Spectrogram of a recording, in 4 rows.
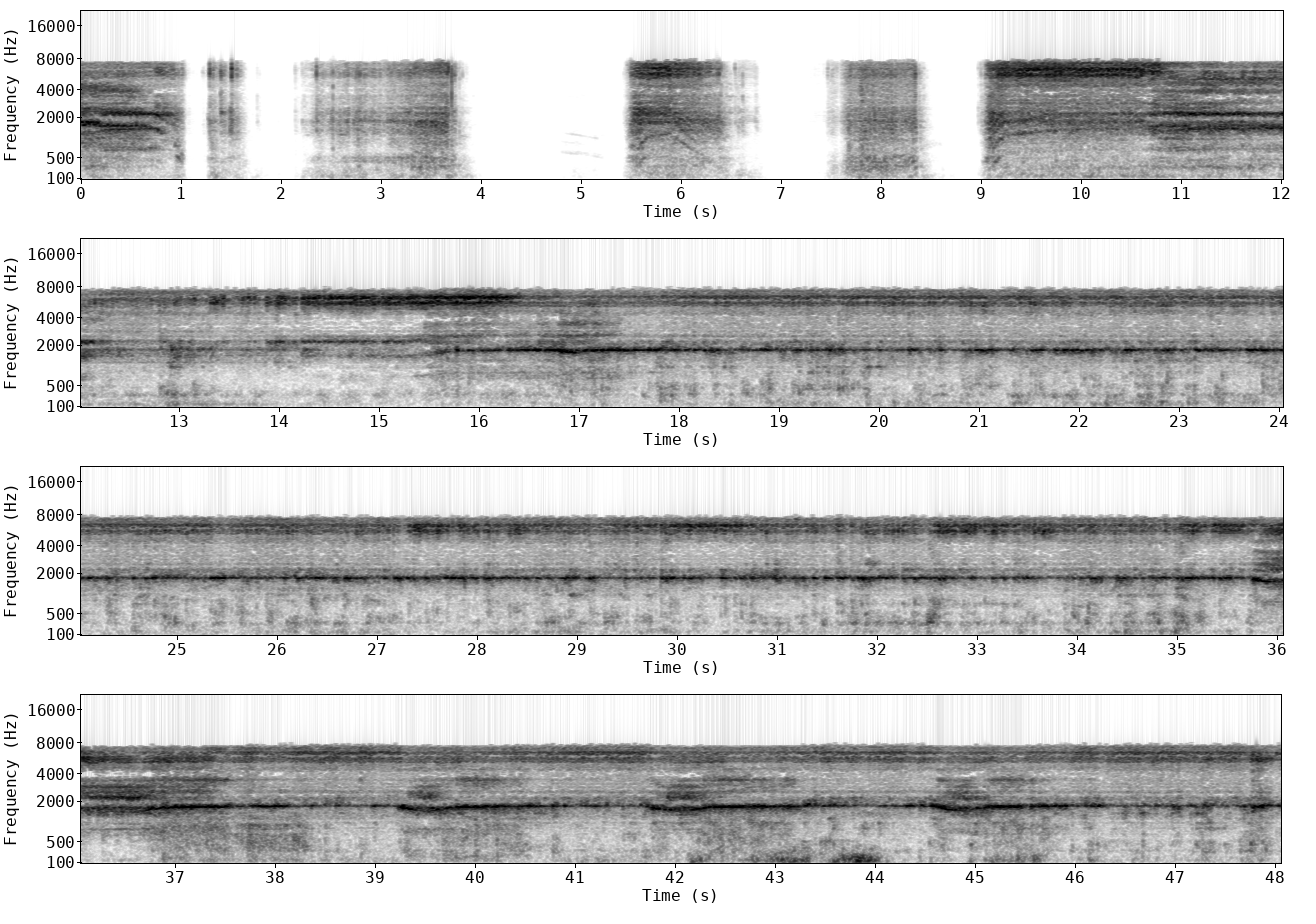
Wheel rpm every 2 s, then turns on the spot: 80, 20, 20, 10, 70, 190, 200, 200, 230, 230, 230, 230, 230, 230, 230, 230, 230, 230, 230, 230, 230, 230, 230, 230.
2-4 6-8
